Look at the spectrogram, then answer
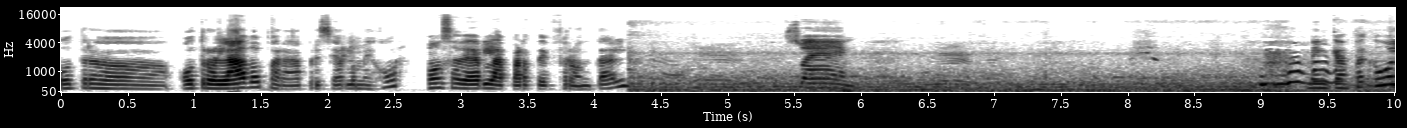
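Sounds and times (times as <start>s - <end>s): public space rumble: 4.2s - 10.0s
faint distant voices: 4.3s - 9.9s.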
